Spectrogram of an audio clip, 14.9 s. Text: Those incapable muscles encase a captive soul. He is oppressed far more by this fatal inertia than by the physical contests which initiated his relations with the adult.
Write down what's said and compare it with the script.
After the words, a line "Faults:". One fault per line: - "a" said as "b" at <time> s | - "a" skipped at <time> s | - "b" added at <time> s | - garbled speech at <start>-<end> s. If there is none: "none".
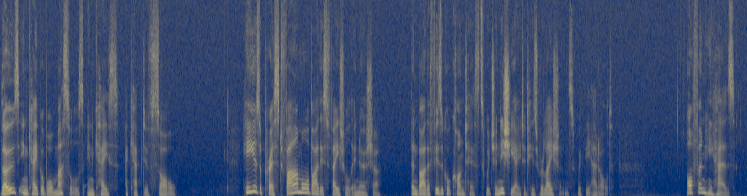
Those incapable muscles encase a captive soul. He is oppressed far more by this fatal inertia than by the physical contests which initiated his relations with the adult. Often he has
Faults:
- "Often he has" added at 13.7 s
